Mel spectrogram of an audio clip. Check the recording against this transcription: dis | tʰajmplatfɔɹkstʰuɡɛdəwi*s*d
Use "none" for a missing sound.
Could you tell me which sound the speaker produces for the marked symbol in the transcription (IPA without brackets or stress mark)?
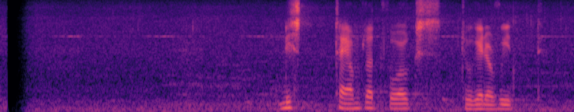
none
